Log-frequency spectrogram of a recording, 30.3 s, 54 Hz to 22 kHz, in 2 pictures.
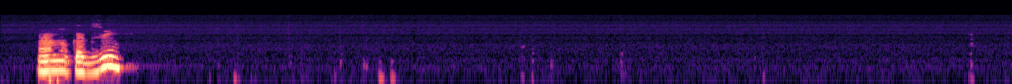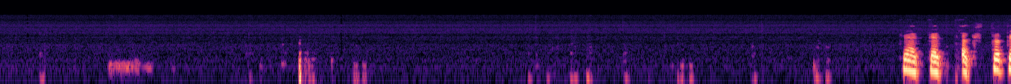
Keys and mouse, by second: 0.9 g, 3.7 middle click, 5.1 middle click, 5.7 g, 8.4-9.4 middle drag, 11.7-14.6 drag, 15.8 g, 20.6 s, 24.1 middle click, 25.6 s, 27.6 g, 29.7-30.3 middle drag.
